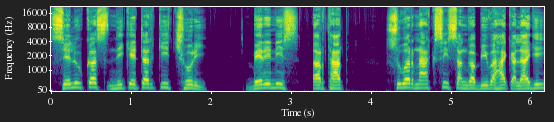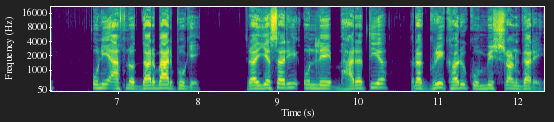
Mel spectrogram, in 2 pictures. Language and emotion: Nepali, neutral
